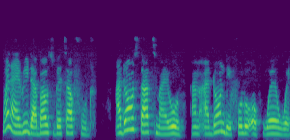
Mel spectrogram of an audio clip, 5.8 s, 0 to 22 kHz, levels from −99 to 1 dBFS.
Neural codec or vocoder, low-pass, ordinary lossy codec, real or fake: none; 7.2 kHz; none; real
